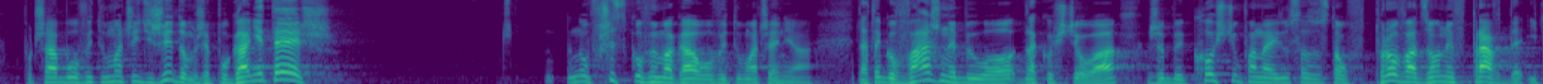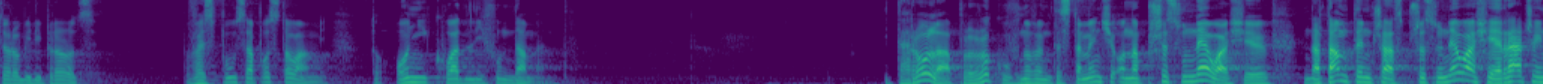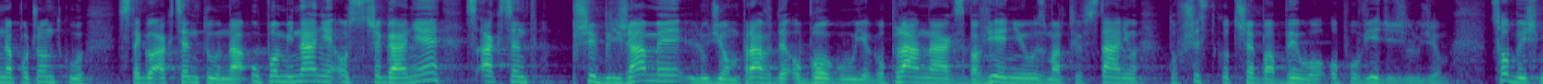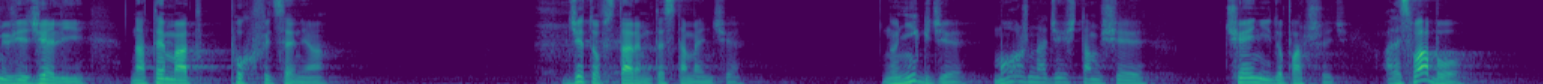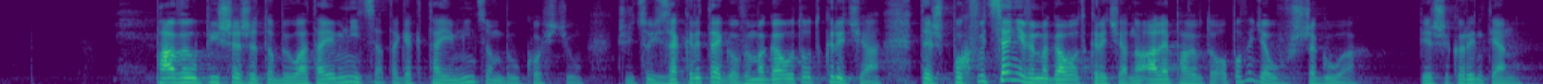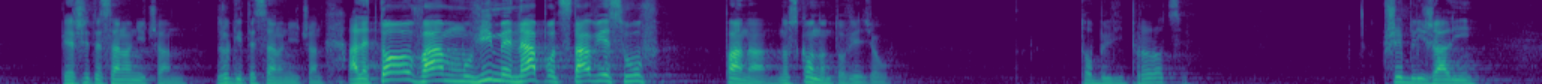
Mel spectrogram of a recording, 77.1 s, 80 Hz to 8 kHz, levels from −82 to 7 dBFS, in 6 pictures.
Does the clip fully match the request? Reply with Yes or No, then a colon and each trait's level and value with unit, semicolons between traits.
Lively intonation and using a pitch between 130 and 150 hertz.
Yes: wide, 7.1 semitones; low, 135 Hz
